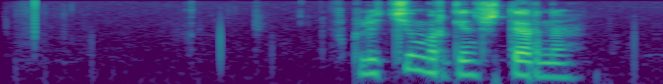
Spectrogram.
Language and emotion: Russian, neutral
